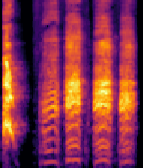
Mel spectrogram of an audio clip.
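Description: A platypus calling: five short, harsh, nasal bursts, each loud and separated by brief gaps, with no voices present.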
